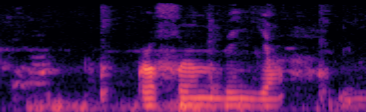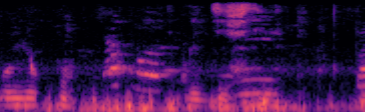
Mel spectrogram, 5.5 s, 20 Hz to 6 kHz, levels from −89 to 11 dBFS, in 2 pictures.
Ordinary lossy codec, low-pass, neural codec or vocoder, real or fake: Opus, 64 kbps; 5.4 kHz; none; real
